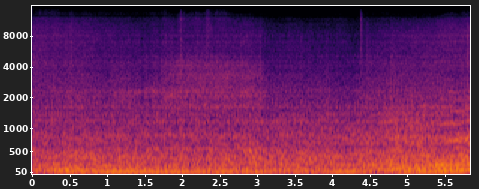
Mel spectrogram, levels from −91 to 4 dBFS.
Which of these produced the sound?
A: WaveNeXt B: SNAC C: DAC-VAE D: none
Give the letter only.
C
